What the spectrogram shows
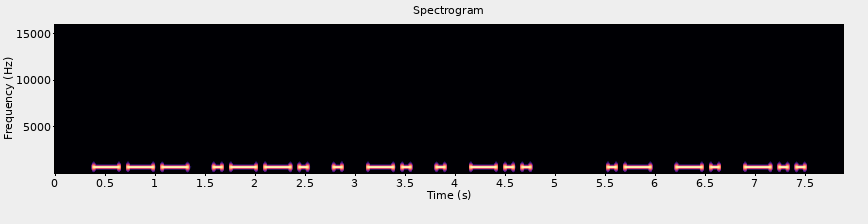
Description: Morse code, heard as a keyed tone, about 14 wpm, 700 Hz. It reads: OPENED AND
